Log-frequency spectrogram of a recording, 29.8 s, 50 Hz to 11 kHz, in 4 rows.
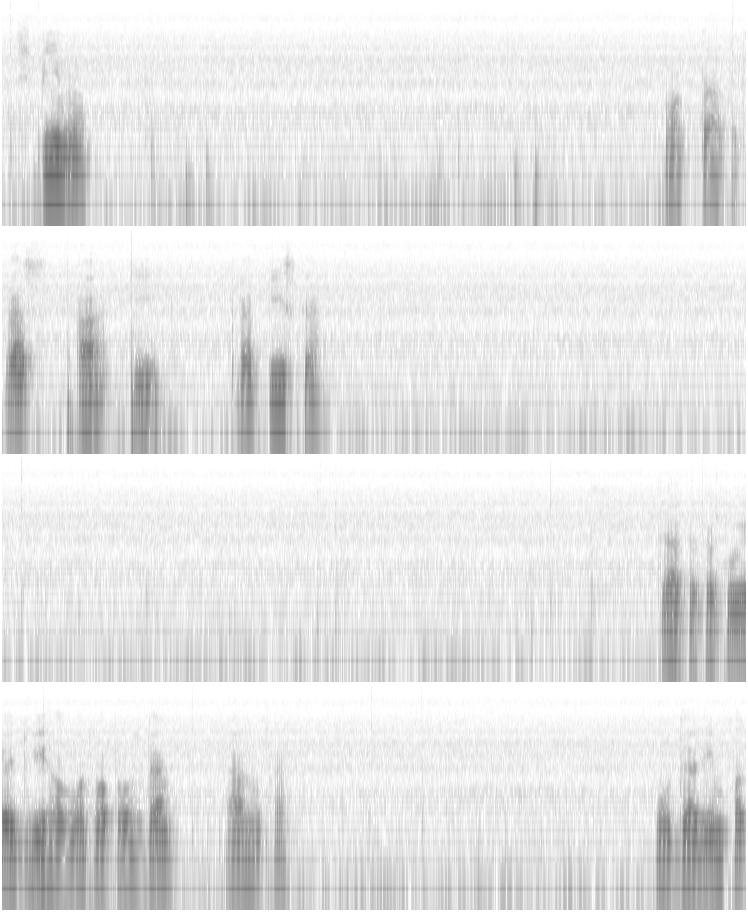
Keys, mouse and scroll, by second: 0.4-1.5 middle drag, 1.5-1.9 scroll down 1, 1.9 r, 5.2 g, 8.2 a, 8.9 i, 10.3-15.2 drag, 18.2 click, 20.3 click, 21.8 click, 22.7 click, 24.4-25.2 drag, 26.2-26.7 drag, 27.2 Delete, 29.2-29.7 drag.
